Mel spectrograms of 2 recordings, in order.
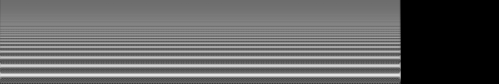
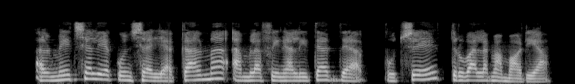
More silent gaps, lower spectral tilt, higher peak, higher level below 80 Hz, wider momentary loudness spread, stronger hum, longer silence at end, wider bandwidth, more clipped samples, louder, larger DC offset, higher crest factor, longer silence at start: second, none vs 3.69-3.84 s, 4.46-4.50 s; second, 1 dB/octave vs -4.5 dB/octave; about the same, 0 dBFS vs -2 dBFS; about the same, -56 dBFS vs -58 dBFS; second, 0 LU vs 4 LU; first, 60 Hz at -50 dBFS vs none; first, 1 s vs 0.25 s; first, over 20 kHz vs 7.8 kHz; neither; first, -5 LUFS vs -19 LUFS; neither; second, 6 dB vs 16 dB; second, 0 s vs 0.35 s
